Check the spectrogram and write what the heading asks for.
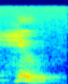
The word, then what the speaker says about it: who: beginning of the word so answer and who we have the two words with a silent W uh there are many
